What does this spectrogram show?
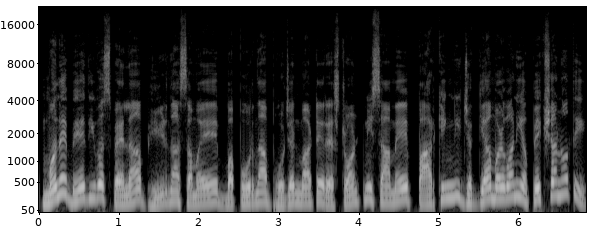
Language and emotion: Gujarati, surprised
